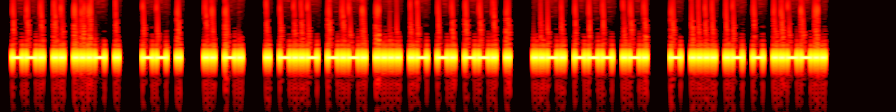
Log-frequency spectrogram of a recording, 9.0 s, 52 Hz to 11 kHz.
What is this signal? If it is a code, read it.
Morse code, heard as a keyed tone, about 34 wpm, 700 Hz. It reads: GIVE ME IN EXCHANGE FOR THAT?
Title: Sentences from Top 1000 Words - Review Part 6 - 35wpm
